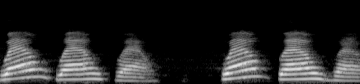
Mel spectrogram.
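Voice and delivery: well repeated slowly, pitch shifting each time. Explaining Vietnamese tones, the speaker repeats one word: same word, shifting pitch. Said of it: "Same word but different pitch".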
